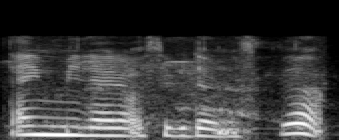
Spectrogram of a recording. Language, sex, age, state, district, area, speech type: Nepali, female, 30-45, West Bengal, Alipurduar, rural, spontaneous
